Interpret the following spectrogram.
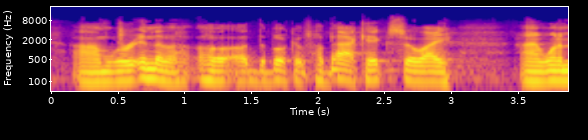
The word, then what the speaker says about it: Habakkuk: in the book of habakkuk so I I want to make that clear I had that cooky it's just the Hebrew pronunciation of the name but the second reminder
